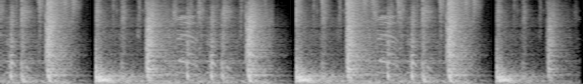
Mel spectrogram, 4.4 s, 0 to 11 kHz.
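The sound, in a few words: two breakbeats layered at 160 BPM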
